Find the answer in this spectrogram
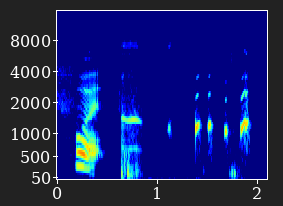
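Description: Girl's stifled giggling: a short breathy burst of air, then five short, high-pitched squeaky giggles in the second half.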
